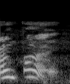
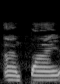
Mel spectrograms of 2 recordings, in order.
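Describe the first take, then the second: First: It sounds genuinely happy and well. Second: It sounds like an automatic, generic reply.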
